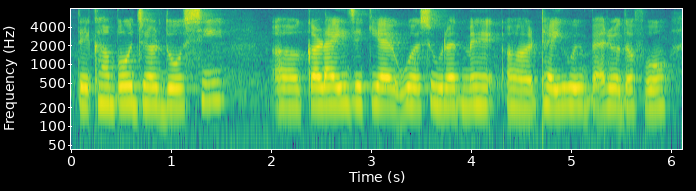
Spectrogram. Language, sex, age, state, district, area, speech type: Sindhi, female, 18-30, Gujarat, Surat, urban, spontaneous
